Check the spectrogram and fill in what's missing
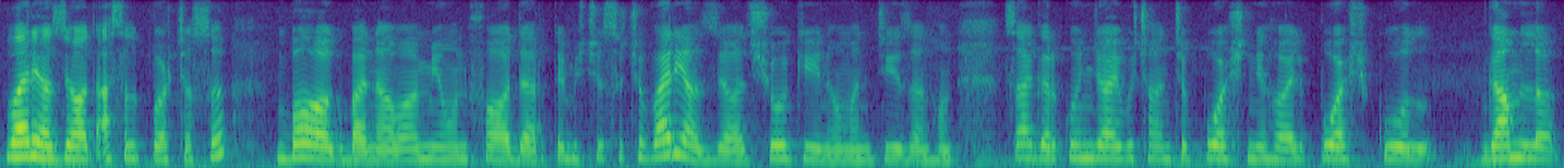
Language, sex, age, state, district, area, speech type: Kashmiri, female, 30-45, Jammu and Kashmir, Bandipora, rural, spontaneous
